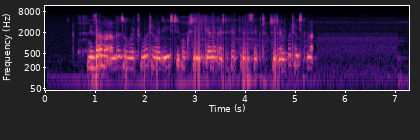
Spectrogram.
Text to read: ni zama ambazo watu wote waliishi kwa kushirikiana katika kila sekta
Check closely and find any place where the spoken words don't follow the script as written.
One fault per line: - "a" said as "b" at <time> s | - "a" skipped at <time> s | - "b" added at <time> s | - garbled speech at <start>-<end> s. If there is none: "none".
- garbled speech at 4.5-5.4 s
